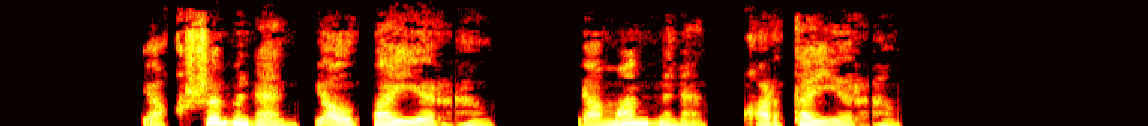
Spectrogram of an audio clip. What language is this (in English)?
Bashkir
